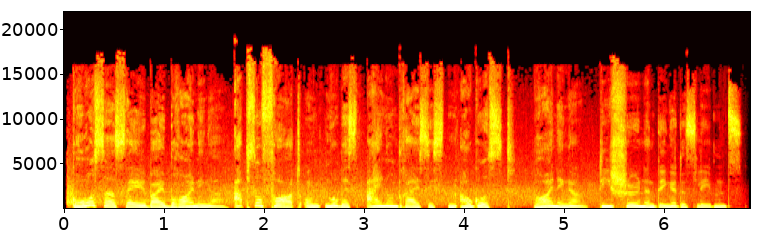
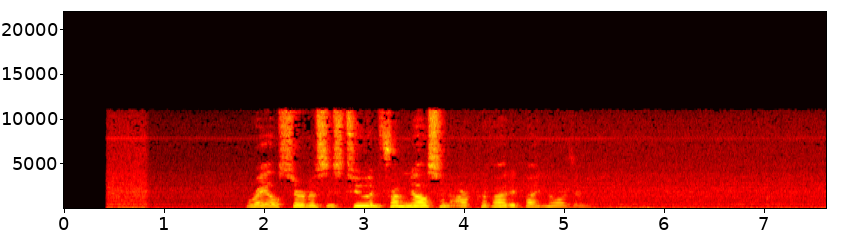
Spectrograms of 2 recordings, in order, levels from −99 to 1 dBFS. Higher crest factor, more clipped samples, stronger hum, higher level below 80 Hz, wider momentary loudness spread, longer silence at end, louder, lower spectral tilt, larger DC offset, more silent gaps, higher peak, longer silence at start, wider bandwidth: second, 8 dB vs 20 dB; neither; neither; first, -36 dBFS vs -58 dBFS; second, 5 LU vs 26 LU; about the same, 0.1 s vs 0 s; first, -9 LUFS vs -29 LUFS; about the same, -5 dB/octave vs -4 dB/octave; first, 1% vs under 0.1%; neither; first, 0 dBFS vs -14 dBFS; second, 0 s vs 0.4 s; first, 18 kHz vs 11.5 kHz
